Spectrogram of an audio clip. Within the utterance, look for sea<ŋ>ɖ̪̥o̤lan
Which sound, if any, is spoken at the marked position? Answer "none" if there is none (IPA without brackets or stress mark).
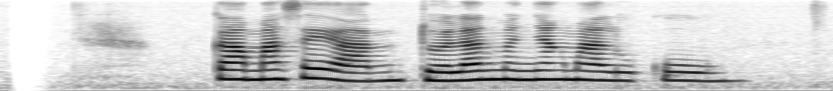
n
